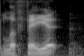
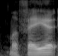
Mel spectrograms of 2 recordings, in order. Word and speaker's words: Lafayette: going I'm going to it's spelled Lafayette but it's I guess apparently lefet lefet and then really leet yeah really I never knew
